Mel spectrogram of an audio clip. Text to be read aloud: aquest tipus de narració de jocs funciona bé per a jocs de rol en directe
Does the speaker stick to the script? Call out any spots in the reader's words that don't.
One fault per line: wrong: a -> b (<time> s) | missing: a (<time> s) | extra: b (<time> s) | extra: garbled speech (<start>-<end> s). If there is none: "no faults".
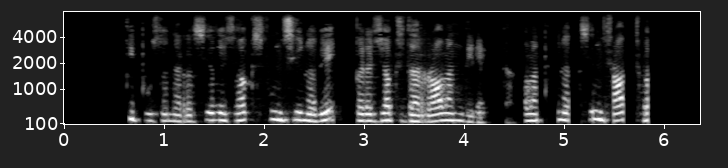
extra: garbled speech (4.6-6.0 s)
